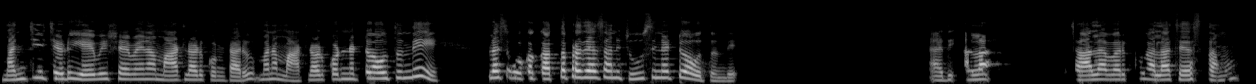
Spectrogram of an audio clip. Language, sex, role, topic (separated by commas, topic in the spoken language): Telugu, female, guest, ఒకసారి అలసటతో పూర్తిగా కుంగిపోయిన తర్వాత మీరు మళ్లీ మీ సాధారణ దినచర్యలోకి ఎలా వచ్చారు?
